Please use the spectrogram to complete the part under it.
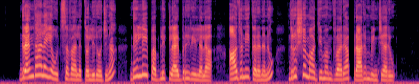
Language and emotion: Telugu, neutral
